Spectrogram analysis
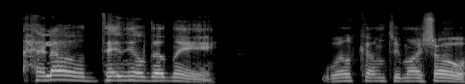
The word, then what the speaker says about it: Deudney: So my name is pronounced Deudney, as in hey dude, and knee as in leg joint. Deudney.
